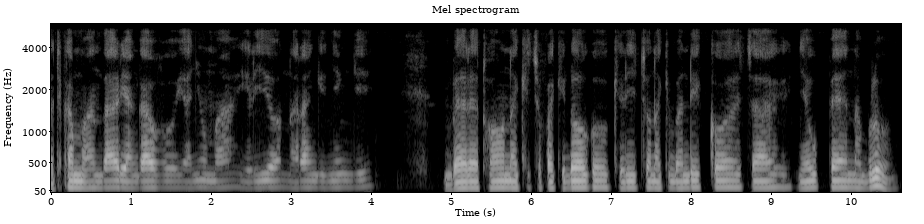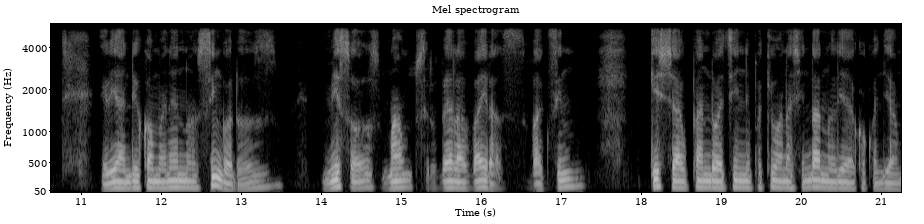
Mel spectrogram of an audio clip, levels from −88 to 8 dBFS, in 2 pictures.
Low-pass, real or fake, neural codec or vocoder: 5.4 kHz; real; none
